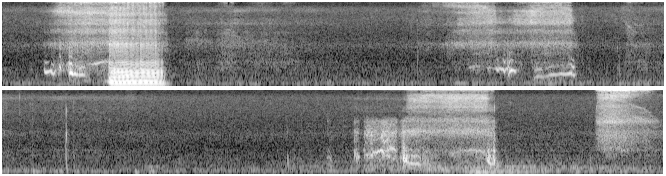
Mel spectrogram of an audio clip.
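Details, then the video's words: Pug puppy asleep: one loud, deep, rattling snore early on, then long stretches of soft, quiet breathing with faint snuffles in a calm room. "Малышка мопс спит😴Храп собаки"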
